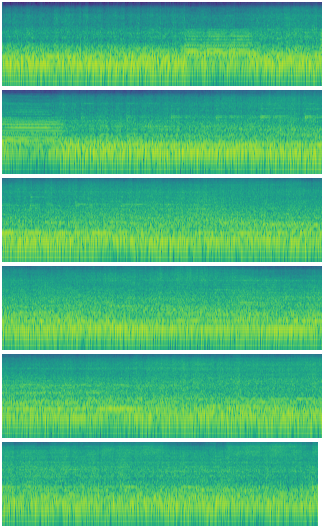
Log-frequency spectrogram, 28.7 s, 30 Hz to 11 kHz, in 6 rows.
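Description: Union Pacific GE C45ACCTE (ES44AC) diesel locomotives pulling a loaded coal train: the horn sounds two blasts about three and five seconds in, over the steady drone of the engines working as they pass. The engine drone then gives way to the wheel noise of loaded coal hoppers rolling by on the rails.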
